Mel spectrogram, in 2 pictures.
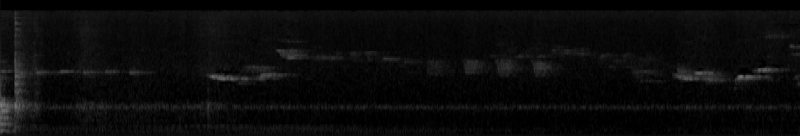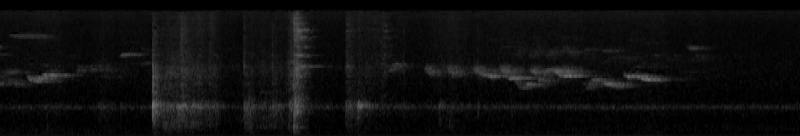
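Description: Small birds chirping faintly in three short runs of quick high notes, over a faint steady hum. Two sharp knocks come near the middle, about a second and a half apart.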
